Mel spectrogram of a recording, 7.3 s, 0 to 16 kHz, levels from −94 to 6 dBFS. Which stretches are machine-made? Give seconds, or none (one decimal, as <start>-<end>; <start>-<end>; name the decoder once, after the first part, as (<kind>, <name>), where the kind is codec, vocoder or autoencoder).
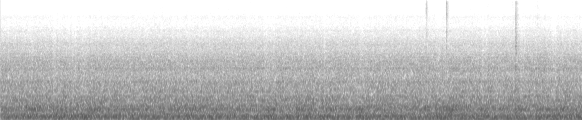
1.7-4.0 (vocoder, BigVGAN v2)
